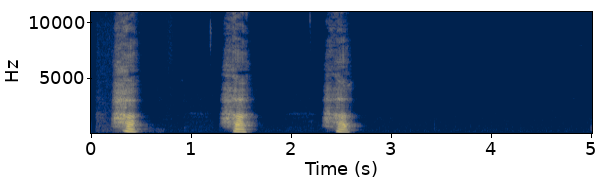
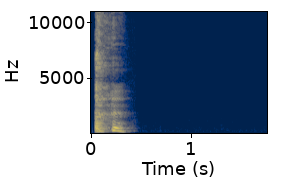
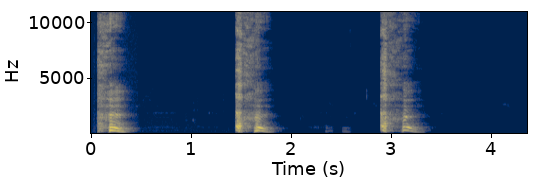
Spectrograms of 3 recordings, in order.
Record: {"exhalation_length": "5.0 s", "exhalation_amplitude": 23804, "exhalation_signal_mean_std_ratio": 0.24, "cough_length": "1.8 s", "cough_amplitude": 28781, "cough_signal_mean_std_ratio": 0.28, "three_cough_length": "4.4 s", "three_cough_amplitude": 26694, "three_cough_signal_mean_std_ratio": 0.29, "survey_phase": "beta (2021-08-13 to 2022-03-07)", "age": "65+", "gender": "Female", "wearing_mask": "No", "symptom_none": true, "smoker_status": "Never smoked", "respiratory_condition_asthma": false, "respiratory_condition_other": false, "recruitment_source": "REACT", "submission_delay": "3 days", "covid_test_result": "Negative", "covid_test_method": "RT-qPCR", "influenza_a_test_result": "Negative", "influenza_b_test_result": "Negative"}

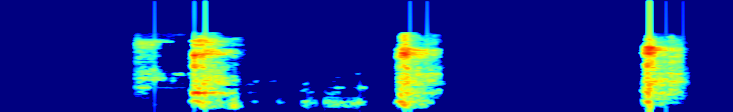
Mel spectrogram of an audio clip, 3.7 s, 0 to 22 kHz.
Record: {"three_cough_length": "3.7 s", "three_cough_amplitude": 32767, "three_cough_signal_mean_std_ratio": 0.25, "survey_phase": "beta (2021-08-13 to 2022-03-07)", "age": "18-44", "gender": "Female", "wearing_mask": "No", "symptom_none": true, "smoker_status": "Never smoked", "respiratory_condition_asthma": false, "respiratory_condition_other": false, "recruitment_source": "REACT", "submission_delay": "1 day", "covid_test_result": "Negative", "covid_test_method": "RT-qPCR"}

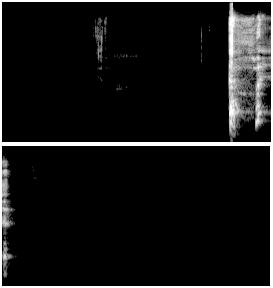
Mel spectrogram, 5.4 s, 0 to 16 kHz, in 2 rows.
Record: {"cough_length": "5.4 s", "cough_amplitude": 32768, "cough_signal_mean_std_ratio": 0.13, "survey_phase": "beta (2021-08-13 to 2022-03-07)", "age": "65+", "gender": "Female", "wearing_mask": "No", "symptom_none": true, "smoker_status": "Ex-smoker", "respiratory_condition_asthma": false, "respiratory_condition_other": false, "recruitment_source": "REACT", "submission_delay": "5 days", "covid_test_result": "Negative", "covid_test_method": "RT-qPCR", "influenza_a_test_result": "Negative", "influenza_b_test_result": "Negative"}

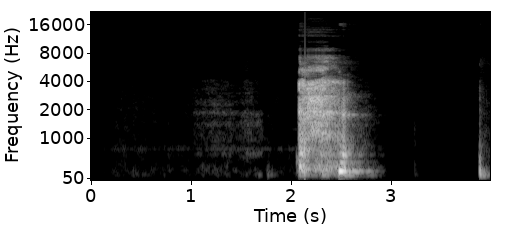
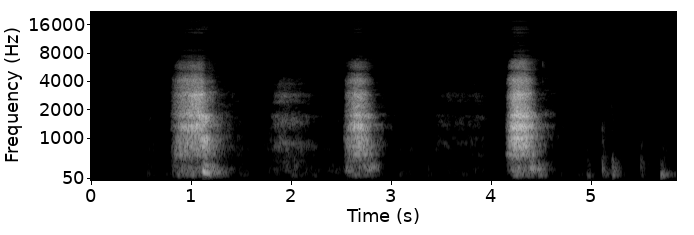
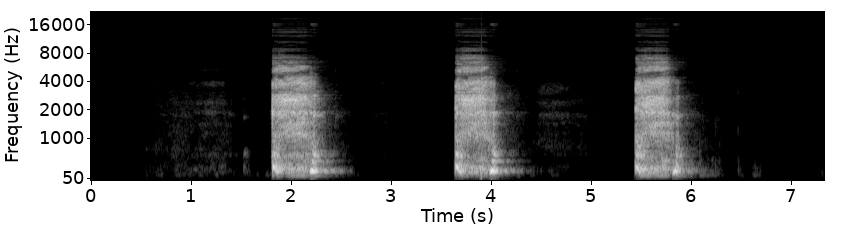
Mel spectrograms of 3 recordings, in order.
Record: {"cough_length": "4.0 s", "cough_amplitude": 22707, "cough_signal_mean_std_ratio": 0.28, "exhalation_length": "5.9 s", "exhalation_amplitude": 14148, "exhalation_signal_mean_std_ratio": 0.28, "three_cough_length": "7.3 s", "three_cough_amplitude": 22020, "three_cough_signal_mean_std_ratio": 0.36, "survey_phase": "alpha (2021-03-01 to 2021-08-12)", "age": "18-44", "gender": "Female", "wearing_mask": "No", "symptom_none": true, "smoker_status": "Never smoked", "respiratory_condition_asthma": false, "respiratory_condition_other": false, "recruitment_source": "REACT", "submission_delay": "1 day", "covid_test_result": "Negative", "covid_test_method": "RT-qPCR"}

